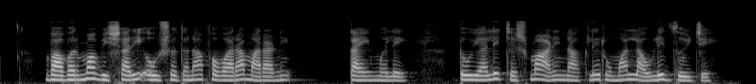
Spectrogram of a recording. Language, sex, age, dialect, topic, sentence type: Marathi, female, 25-30, Northern Konkan, agriculture, statement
